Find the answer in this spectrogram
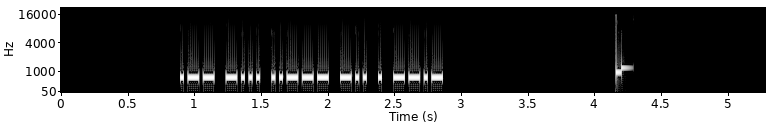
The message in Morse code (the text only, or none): WB2DEQ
